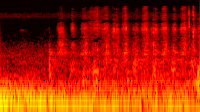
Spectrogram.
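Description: A poker chip scraping the coating off a scratch-off lottery ticket: soft, steady scratching as the winning numbers are uncovered.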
